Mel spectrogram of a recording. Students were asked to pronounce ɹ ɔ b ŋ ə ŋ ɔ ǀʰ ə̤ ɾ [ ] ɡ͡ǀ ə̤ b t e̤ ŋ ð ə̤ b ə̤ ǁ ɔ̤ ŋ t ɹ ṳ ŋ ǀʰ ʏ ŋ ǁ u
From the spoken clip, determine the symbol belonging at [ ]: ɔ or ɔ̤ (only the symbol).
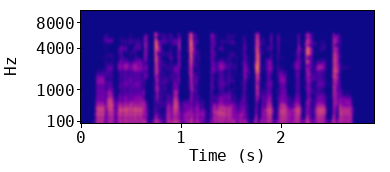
ɔ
